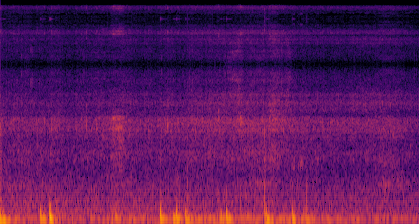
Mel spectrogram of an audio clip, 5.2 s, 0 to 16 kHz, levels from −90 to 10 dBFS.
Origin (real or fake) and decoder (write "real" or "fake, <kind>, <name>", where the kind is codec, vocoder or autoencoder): real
